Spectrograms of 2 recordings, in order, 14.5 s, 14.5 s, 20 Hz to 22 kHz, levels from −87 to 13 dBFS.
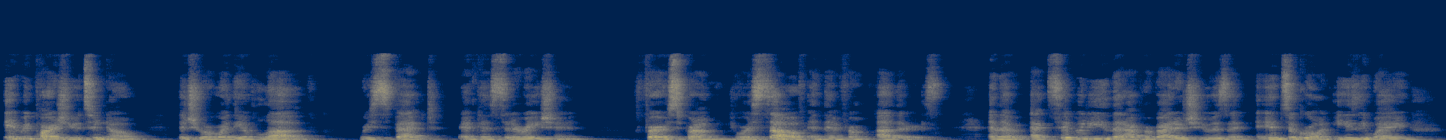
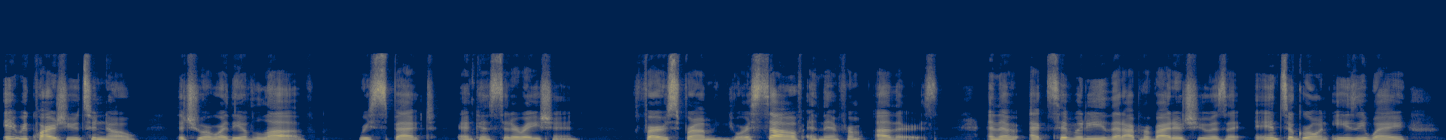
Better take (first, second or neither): second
